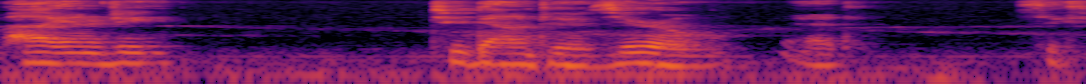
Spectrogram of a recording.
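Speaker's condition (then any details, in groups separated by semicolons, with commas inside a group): Parkinson's; voice weakened by Parkinson's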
